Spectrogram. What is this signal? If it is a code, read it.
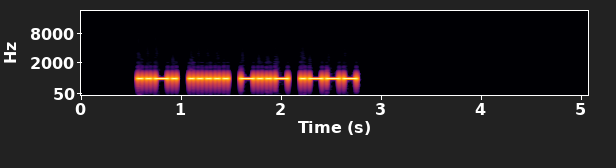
Morse code, heard as a keyed tone, about 28 wpm, 700 Hz. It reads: F5XJ
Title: DXCC-100 Call Signs - 4 Characters - Repeated 2x - 28wpm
